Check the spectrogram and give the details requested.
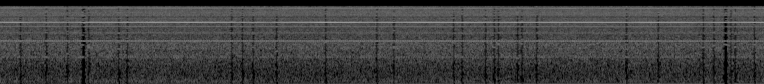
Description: Sound effects of a dentist drill.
